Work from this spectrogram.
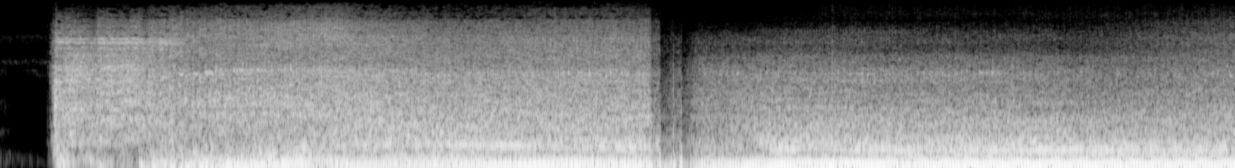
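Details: Hobart welder generator engine from a scrap yard, unused for years, after main and idle jets replaced: catches right away and settles into a smooth, even idle, briefly stepping speed midway as the electronic idle-up is tested; healthy steady idle.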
